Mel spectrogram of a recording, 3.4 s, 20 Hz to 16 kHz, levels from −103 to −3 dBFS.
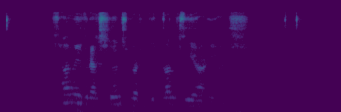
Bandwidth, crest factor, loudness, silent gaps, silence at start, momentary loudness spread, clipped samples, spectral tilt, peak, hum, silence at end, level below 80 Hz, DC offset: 11.5 kHz; 26 dB; -64 LUFS; 0.14-0.52 s; 0.05 s; 5 LU; under 0.1%; 2.5 dB/octave; -46 dBFS; none; 0.4 s; under -90 dBFS; under 0.1%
